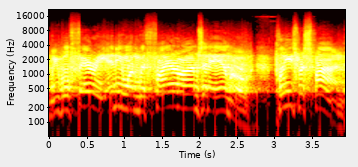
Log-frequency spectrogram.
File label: radio initial broadcast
